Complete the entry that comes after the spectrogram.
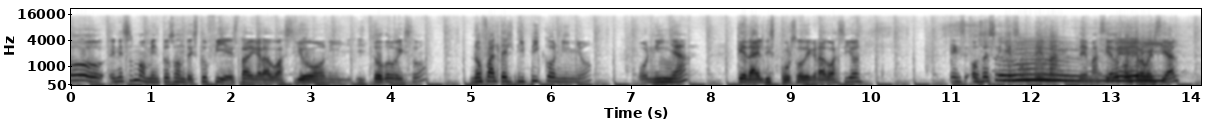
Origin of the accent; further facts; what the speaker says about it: Mexico; Vinieron, porque yo soy de México.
